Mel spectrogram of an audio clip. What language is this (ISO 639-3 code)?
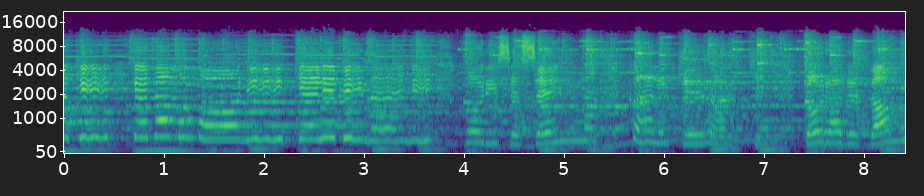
ell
